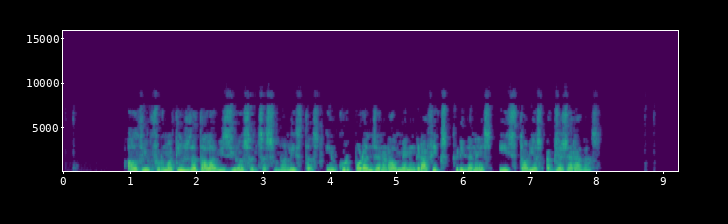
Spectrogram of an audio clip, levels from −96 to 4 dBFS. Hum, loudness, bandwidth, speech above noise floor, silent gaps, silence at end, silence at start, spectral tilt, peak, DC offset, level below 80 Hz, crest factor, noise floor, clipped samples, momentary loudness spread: none; -26 LUFS; 7.8 kHz; over 64 dB; none; 1.2 s; 1 s; -6.5 dB/octave; -8 dBFS; under 0.1%; -66 dBFS; 18 dB; under -90 dBFS; under 0.1%; 9 LU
